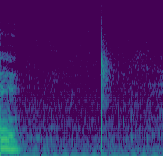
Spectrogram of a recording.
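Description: A singer's held note trails off just after the start, then in the pause a single sharp finger snap about a second and a half in.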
